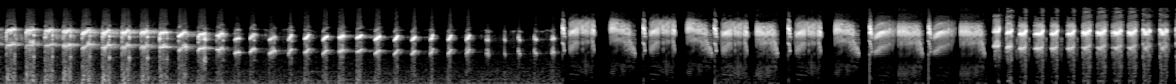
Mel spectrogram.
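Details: Swiftlet calls: a steady run of short, sharp chirps in quick succession, then a denser burst of rapid overlapping twittering and clicking, with the even chirping returning at the end.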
